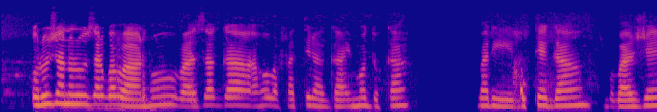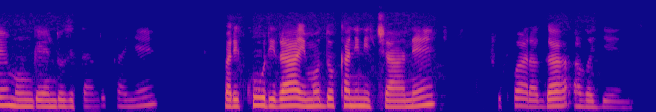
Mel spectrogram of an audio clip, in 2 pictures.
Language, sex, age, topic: Kinyarwanda, female, 25-35, government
